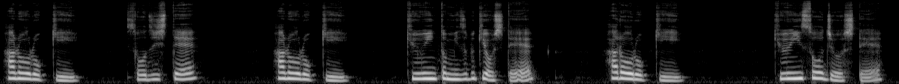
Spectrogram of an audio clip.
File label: fast pace sample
